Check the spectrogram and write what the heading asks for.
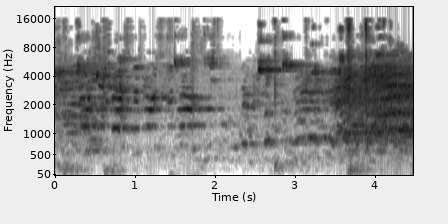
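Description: A basketball bouncing on a hardwood gym floor during play, a few dull thumps, with players' and spectators' voices echoing in the large gym and growing louder near the end.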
